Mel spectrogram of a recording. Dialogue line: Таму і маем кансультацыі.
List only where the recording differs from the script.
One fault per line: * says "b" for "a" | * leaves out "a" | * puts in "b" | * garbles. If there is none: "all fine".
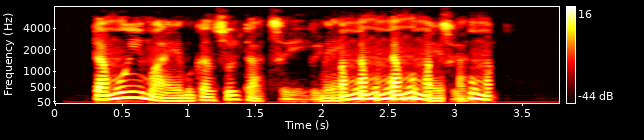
* garbles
